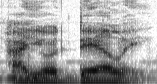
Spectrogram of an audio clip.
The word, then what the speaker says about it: Ayodele: Ayodele.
